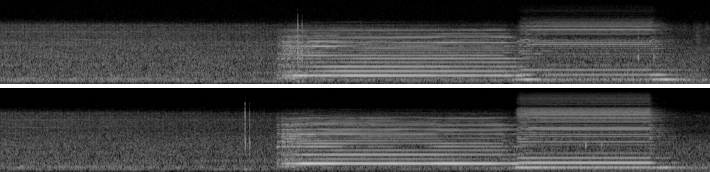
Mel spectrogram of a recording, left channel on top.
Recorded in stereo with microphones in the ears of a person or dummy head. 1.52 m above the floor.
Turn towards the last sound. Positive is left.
turn(degrees=-55)  # may be behind; listen again after turning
